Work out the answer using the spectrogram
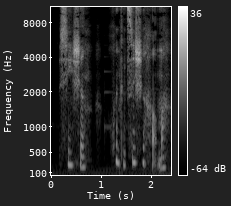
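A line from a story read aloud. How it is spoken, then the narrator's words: Soft, smiling. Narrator (Chinese): 陶丽微笑地轻声说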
